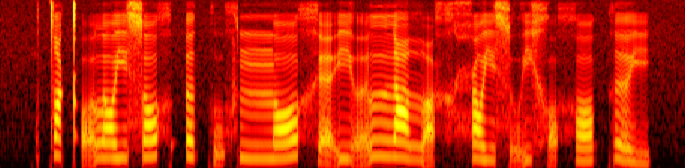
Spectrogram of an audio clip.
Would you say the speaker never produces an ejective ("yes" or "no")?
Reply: no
